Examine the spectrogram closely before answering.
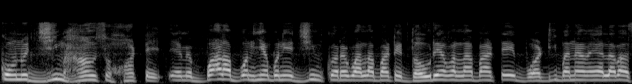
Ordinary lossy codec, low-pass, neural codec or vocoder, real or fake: none; 7.2 kHz; vocoder, 44.1 kHz, 128 mel bands, Pupu-Vocoder; fake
